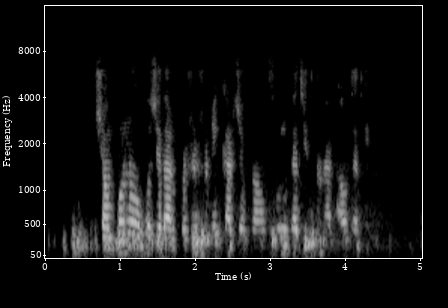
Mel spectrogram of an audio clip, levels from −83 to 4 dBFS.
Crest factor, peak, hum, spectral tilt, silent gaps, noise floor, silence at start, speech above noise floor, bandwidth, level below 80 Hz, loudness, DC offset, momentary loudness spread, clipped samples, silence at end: 20 dB; -8 dBFS; none; -6.5 dB/octave; none; -72 dBFS; 0.25 s; 45 dB; 7.2 kHz; -56 dBFS; -28 LUFS; under 0.1%; 15 LU; under 0.1%; 0.85 s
